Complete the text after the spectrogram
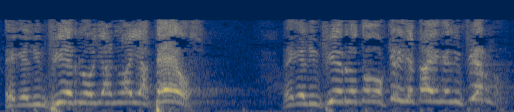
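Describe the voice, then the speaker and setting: A male pastor preaching a fiery sermon, swinging between shouting and hushed intensity. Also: extremely high pitch, moderate pace, some chatter behind. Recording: dull reverberant hall recording.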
